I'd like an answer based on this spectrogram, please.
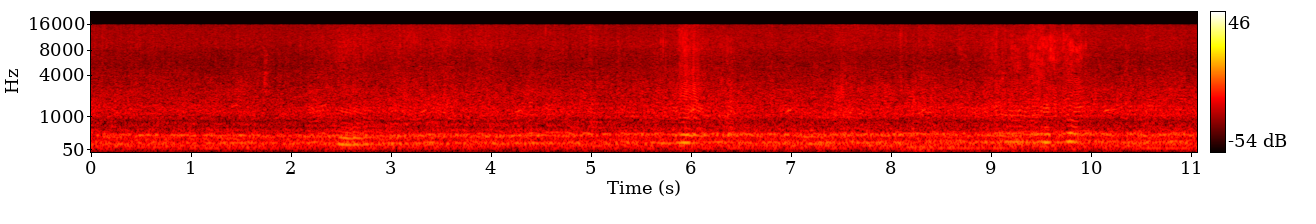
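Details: Bees swarming out of their hive produce a thick, unbroken droning hum, with occasional nearer wingbeats swelling briefly at about six and ten seconds.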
